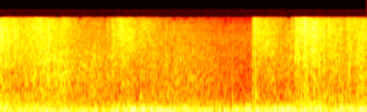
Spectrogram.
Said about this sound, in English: There wasn't much to see as the shells rained down on the vill. The target was hidden behind the high dunes. As the erratic booms of the barrage rolled over the water, black smoke billowed over the crest of the ridge.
